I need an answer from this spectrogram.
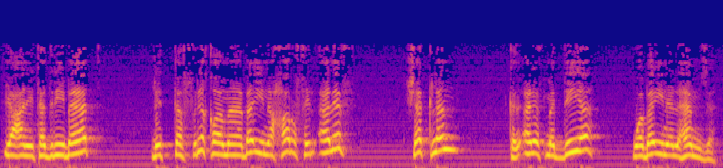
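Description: A man lectures on teaching methods in a steady, explanatory manner, often repeating a phrase for emphasis. His voice sits very high yet sounds dark and mellow. There is a husky, breathy edge to it. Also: normal speed, long pauses, low-quality recording. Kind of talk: educational lecture.

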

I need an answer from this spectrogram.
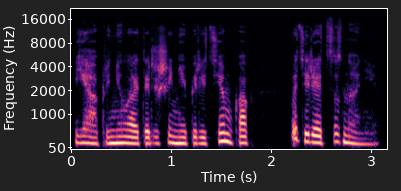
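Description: A woman giving a steady first-person audiobook narration. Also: lowish voice, fast, no echo, studio quality.

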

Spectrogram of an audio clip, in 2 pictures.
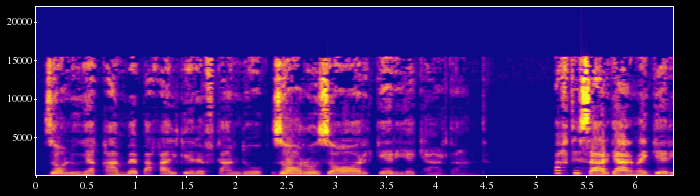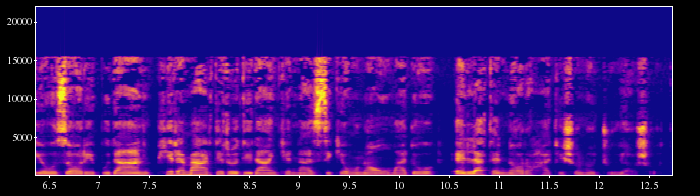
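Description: Low-voiced woman narrating a fairy tale. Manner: calm, measured storytelling. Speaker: audiobook narrator.

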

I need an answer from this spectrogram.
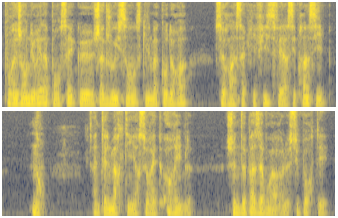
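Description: A man reading a classic novel aloud as an audiobook, in an even, measured way. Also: medium pitch, breathy edge. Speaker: audiobook reader.

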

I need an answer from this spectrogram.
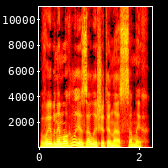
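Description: A man voicing a grown son at his dying mother's bedside, speaking low, curt and restrained. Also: very animated, a little fast, dark tone. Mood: tense. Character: grown son, tense and grieving.

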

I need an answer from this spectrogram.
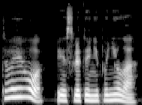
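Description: A woman reading an audiobook and voicing a brash, teasing young woman who is the heroine's best friend, talking in a loud, mocking, bossy way. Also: mid-range voice, sing-song, moderate pace, no room sound, studio quality, voice pushed up, lightly acted.

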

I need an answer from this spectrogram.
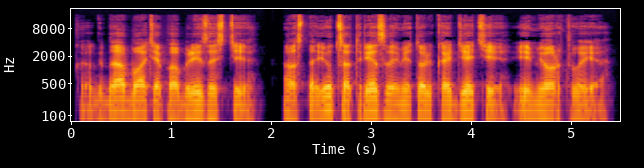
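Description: A man doing a hungover werebear man, low and sorry for himself, who groans and moans through each line like he's dying. the voice sits low and the recording is dry and close. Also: steady tone, a little slow, vocal fry, a little mellow, no room sound. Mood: groaning. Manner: groaning, mournful. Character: hungover male bear werewolf, gloomy and self-pitying.

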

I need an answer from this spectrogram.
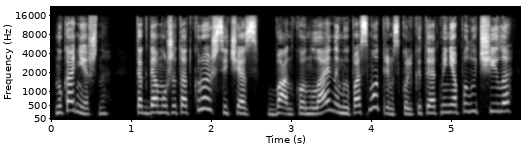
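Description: A woman's voice: fairly high pitch, lively intonation, normal speed, no room sound, clean studio sound, close to an everyday voice. Woman doing a sneering, spiteful rich girl. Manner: mocking, sneering, snide sing-song. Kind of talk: audiobook character reading.

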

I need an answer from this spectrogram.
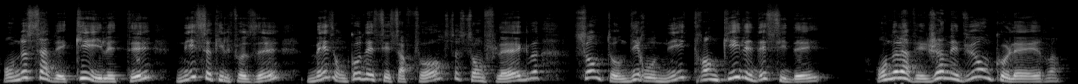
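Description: An audiobook narrator reading a crime novel in a measured storytelling manner. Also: mid-range voice, big pitch swings, dark tone, husky. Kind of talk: scripted narration.

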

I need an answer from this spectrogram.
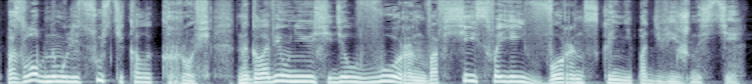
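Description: Slow, expressive man reading an audiobook. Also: on the high side, no echo, clean studio sound. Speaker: audiobook narrator. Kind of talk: first-person audiobook narration.

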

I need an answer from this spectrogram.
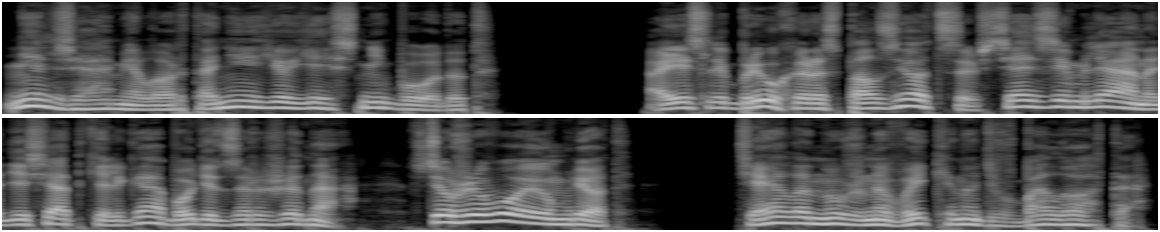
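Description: Brief: quiet lifeless servant girl, flat and slow, dry; a man plays her. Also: mid-range voice, dry recording, natural voice.

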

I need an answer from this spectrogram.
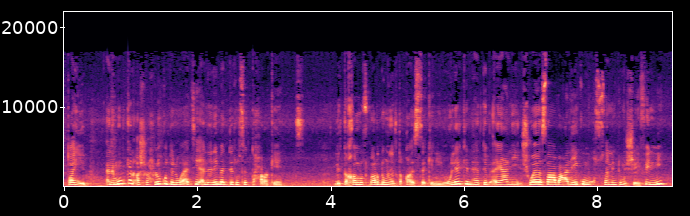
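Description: A woman with an Egyptian accent teaching a religious lesson on Quran recitation, explaining step by step with rhetorical questions and slowly demonstrating each phrase. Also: a little high, expressive, a little mellow, a little hiss or hum. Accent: Egyptian Arabic.

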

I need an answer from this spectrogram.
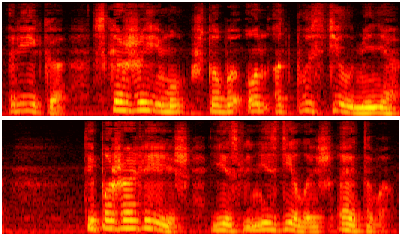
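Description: A man voicing a terrified young woman held captive, tearful and shrill as she pleads. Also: slow, vocal fry, a bit bright, slightly rough, lo-fi sound, heavily acted. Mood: pleading, sobbing.

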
